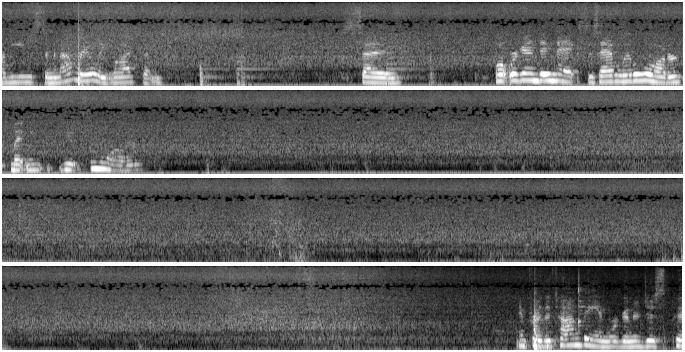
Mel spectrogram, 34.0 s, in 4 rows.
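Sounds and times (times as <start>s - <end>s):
food sizzling in a pan: 0.0s - 34.0s
water poured into pan: 16.7s - 21.2s.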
